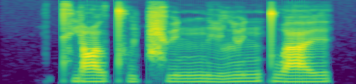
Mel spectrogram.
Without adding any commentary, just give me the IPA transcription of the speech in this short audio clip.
t̪ʰ j ɑ˥ ʊ̯ t̪ʰ u˨ t͡ɕʰ y˥ n n̪ i˧˥ l y˥ n t̪ w a˥ ɪ̯

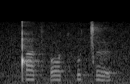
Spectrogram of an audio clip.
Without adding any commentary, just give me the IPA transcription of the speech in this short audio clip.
ǃ a t͡sʼ ɔ t͡sʼ o ǀ ə

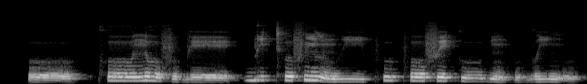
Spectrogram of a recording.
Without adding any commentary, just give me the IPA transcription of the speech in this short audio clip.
oː˨ | kʰ oː˦ n o˦˨ f ʊ˨ b eː˨ | b i˦ tʰ ʊ˦ f ĩ˦ l ũ˨ β iː˨ pʰ u˦ pʰ o˦ f e˦ k uː˦ ɓ ũ˨ p u˨ ɡʷ iː˦ ŋ u˨

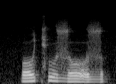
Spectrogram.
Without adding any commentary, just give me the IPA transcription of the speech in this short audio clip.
o c u z o z

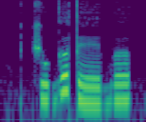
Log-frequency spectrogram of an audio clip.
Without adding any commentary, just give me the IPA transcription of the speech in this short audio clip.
t͡ʃ u˨ ɡ ə˦ t eː˨ b ə˧

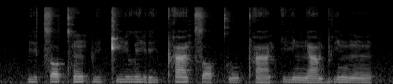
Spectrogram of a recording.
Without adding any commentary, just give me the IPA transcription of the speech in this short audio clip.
i˨ t͡s ɔ˦ tʰ ũ˦ p i˨ kʼ i˦ l i˦˨ ɾ i˨ pʰ ã˦ t͡s ɔ˨ kʼ u˨ pʰ ã˨ k i˦ ɲ ã˨ b i˦ ɲ ũ˨

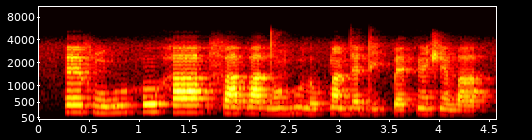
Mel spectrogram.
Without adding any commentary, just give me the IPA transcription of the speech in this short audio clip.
ɛ˧ f ũ˨ w u˧ h o˦ h a˦ | f a˦ b a˦˨ d ɔ̃˨˦ b u˦˨ l o˨˦ k͡p ã˦ d ɛ˦˨ d i˨ k͡p ɛ˨˦ k ɛ̃˦ ʃ ɛ̃˦˨ w a˧

